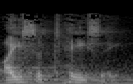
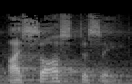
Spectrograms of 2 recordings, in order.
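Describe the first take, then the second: First: The word has no s sound before the t. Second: The word has an s sound before the t. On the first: The speaker calls it wrong. "I didn't say that right" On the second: The speaker calls it right. "There it is. That's the word"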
